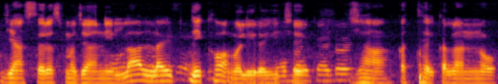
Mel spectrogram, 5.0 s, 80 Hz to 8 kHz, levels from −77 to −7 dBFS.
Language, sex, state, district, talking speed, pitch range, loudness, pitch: Gujarati, male, Gujarat, Gandhinagar, 155 wpm, 105-150 Hz, -17 LUFS, 115 Hz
